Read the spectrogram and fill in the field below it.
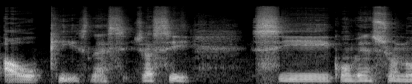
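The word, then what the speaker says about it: AUKUS: que se escreve à Upa Oeste mas se pronuncia ao quis nesse já se se convencionar ou essa pronúncia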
